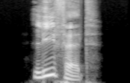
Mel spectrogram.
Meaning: second-person plural subjunctive II of laufen
- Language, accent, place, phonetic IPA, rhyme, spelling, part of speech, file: German, Germany, Berlin, [ˈliːfət], -iːfət, liefet, verb, De-liefet.ogg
